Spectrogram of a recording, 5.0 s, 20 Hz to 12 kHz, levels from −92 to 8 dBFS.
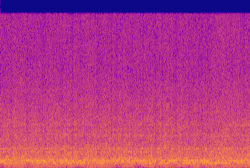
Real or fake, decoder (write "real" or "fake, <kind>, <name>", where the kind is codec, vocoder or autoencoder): fake, codec, DAC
